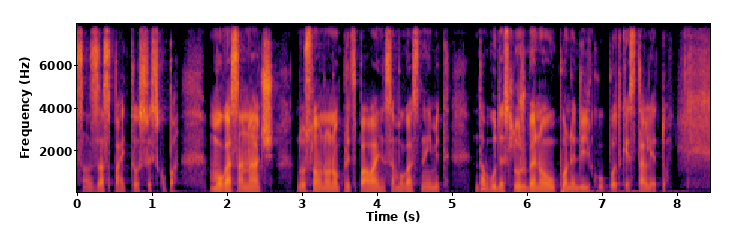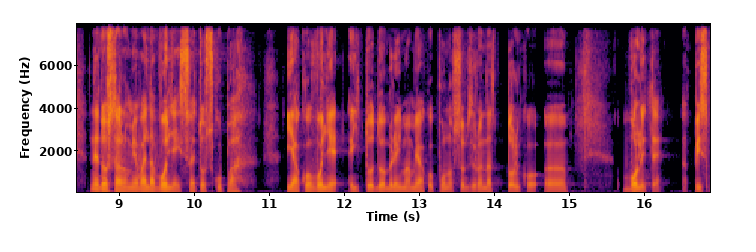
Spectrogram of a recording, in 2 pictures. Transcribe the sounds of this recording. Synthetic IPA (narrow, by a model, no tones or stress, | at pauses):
samzaspa̰it̪ʰo̞̰ːsʋeskupamo̞ɡasamnaːt͡ɕ | d̪oslˠoʋnoonopɾet̪spaːʋaːɲesamo̞ɡasniːmit̪d̪abṵd̪eslˠuʒbe̞no̞upo̞ned̪jeʎkupo̞t̪kest̪a̰lḭḛt̪oːned̪o̞st̪ajlomijeʋaʎd̪aʋo̞ʎeisʋet̪o̞ːskupaiako̞ʋo̞ʎeit̪o̞ːd̪o̞bɾeimamjaːko̞punoso̞bziɾo̞md̪at̪olikʰo̞ | ʋo̞lit̪ḛpis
